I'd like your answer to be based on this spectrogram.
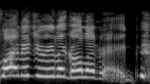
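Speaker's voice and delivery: very high-pitched imitated wail; mock frantic outburst. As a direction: act out grabbing and shaking someone. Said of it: "grabs him and shakes him and goes".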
